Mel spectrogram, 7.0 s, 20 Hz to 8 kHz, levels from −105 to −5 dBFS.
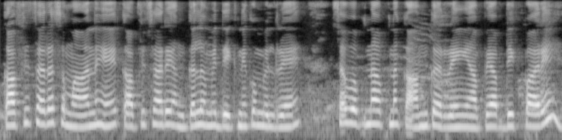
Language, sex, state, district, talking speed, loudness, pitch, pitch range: Hindi, female, Rajasthan, Jaipur, 215 wpm, -19 LUFS, 230 Hz, 220-260 Hz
